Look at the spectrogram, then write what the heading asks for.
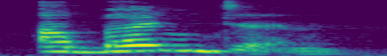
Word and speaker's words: abandon: or the last syllable let us start with the world abandon it has three syllables four syllable is a which is a low feeble sound she was some burn second syllable and damn last syllable the stress is on second syllable the stress is on second syllable burn abandon abolish abolish bomb ich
